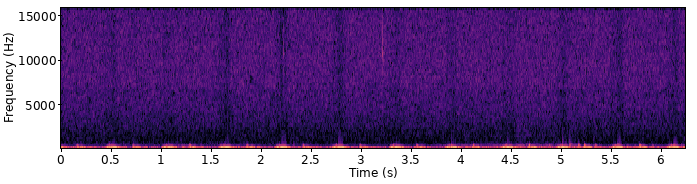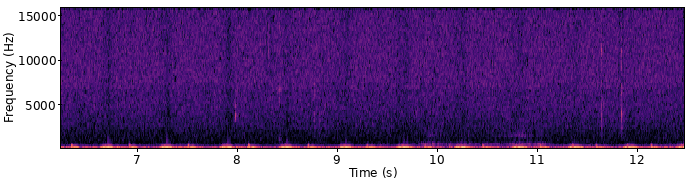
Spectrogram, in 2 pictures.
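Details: Heartbeat recording for ASMR, no talking: steady, strong low thumps at about 105 a minute, regular throughout; normal heartbeat, slightly fast.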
